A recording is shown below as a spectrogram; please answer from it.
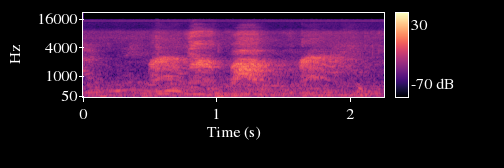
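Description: A crow cawing three times in quick succession.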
